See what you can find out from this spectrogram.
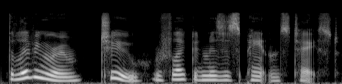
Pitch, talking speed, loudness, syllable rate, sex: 215 Hz, 140 wpm, -19 LUFS, 4.3 syllables/s, female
